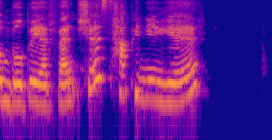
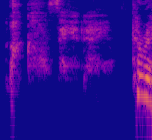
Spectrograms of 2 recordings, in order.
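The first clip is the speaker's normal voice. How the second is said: whispering; 2 semitones higher, 16 dB quieter, slower than usual. Real, not acted. Aside, can't pronounce name.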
